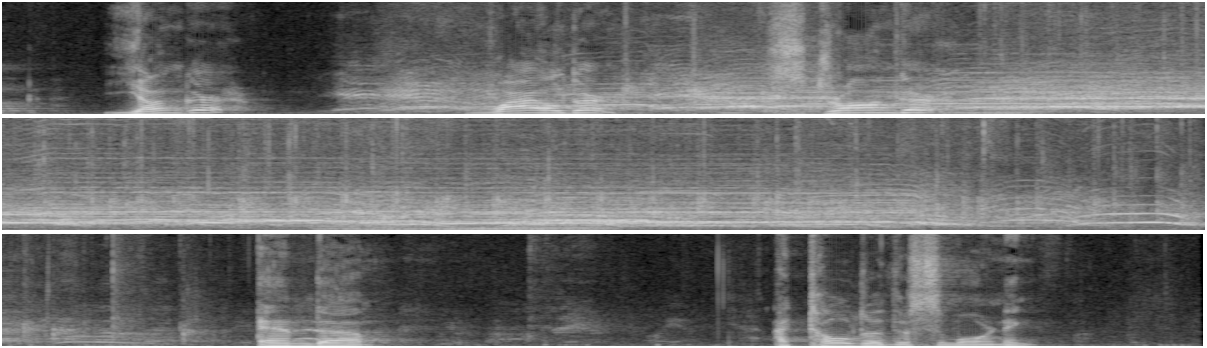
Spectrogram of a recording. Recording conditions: live audience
